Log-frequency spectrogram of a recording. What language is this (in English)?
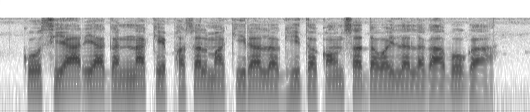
Chhattisgarhi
